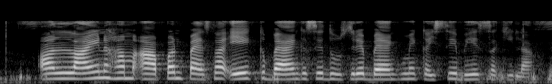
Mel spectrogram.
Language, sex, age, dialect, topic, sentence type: Bhojpuri, female, 18-24, Western, banking, question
